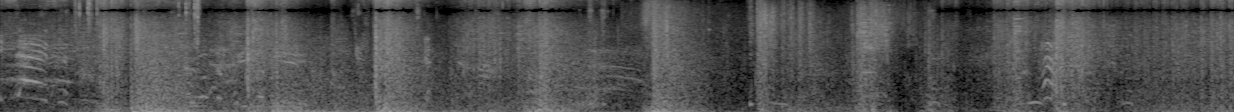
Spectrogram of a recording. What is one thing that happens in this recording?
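Heavy blows thud and crash in a close fight.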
